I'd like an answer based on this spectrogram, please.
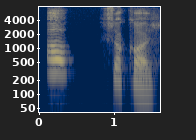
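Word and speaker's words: Au secours: space s-e-c-o-u-r-s a u space s-e-c-o-u-r-s Oh course oh so cause award uh Domingo Herman wrong wrong first wrong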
